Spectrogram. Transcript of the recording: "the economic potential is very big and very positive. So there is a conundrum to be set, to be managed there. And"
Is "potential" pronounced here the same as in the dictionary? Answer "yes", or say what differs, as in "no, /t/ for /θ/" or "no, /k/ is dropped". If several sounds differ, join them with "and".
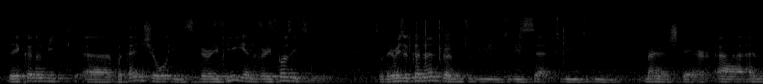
yes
